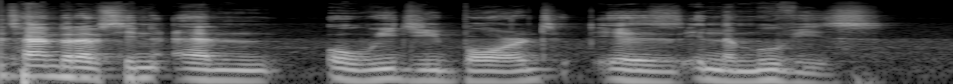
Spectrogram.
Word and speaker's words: Ouija: gonna learn the alphabet incorrect this is a Ouija board oh sweet yes indeed okay so that's how you pronounce it all right I wanted to play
